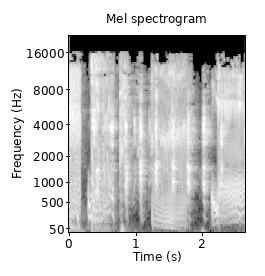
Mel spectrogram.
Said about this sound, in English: And this is me putting two farts that are in the key of F sharp on top of each other. So that's a fart chord, actually. I'm the first one to make a fart chord.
